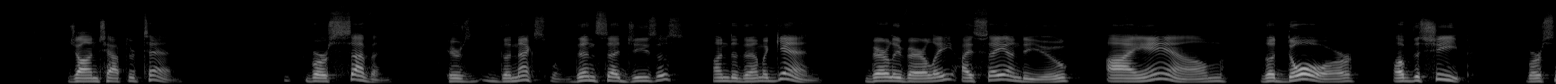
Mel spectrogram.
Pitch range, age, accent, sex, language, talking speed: 155-210 Hz, 50-69, American, male, English, 110 wpm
